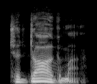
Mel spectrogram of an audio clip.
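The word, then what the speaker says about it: Lcags-sgrog-ma: Text Gags Grogma, pronounced Chadogma, Sanskrit Vajra Shrinkala, she holding the chain, the Shakti of Hayagriva.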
